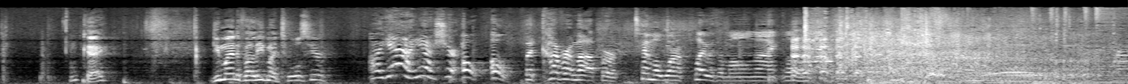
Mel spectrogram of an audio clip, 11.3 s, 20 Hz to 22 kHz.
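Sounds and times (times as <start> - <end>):
speech: 0.7 - 1.3, 2.1 - 9.5
old pickup truck engine roaring: 8.0 - 11.2.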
